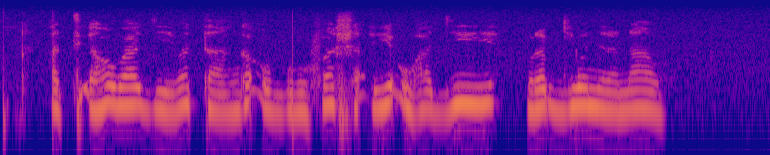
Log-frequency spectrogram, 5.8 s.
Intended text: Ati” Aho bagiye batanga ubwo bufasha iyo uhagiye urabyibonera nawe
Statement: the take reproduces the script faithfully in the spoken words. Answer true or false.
true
